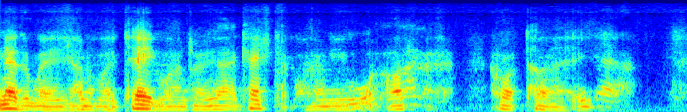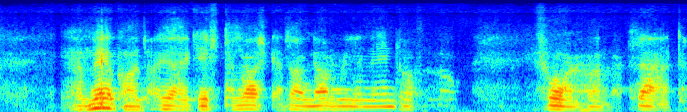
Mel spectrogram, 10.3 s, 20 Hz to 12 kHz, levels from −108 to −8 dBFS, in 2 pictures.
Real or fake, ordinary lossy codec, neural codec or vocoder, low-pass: fake; Opus, 24 kbps; codec, 24 kHz, 0.9 kbps, WavTokenizer, medium music audio release; 10.8 kHz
